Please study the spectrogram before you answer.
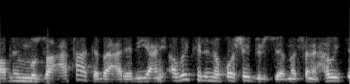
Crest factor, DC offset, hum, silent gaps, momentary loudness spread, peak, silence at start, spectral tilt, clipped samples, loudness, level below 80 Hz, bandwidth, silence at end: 16 dB; under 0.1%; none; none; 3 LU; -4 dBFS; 0 s; -9 dB/octave; under 0.1%; -20 LUFS; -68 dBFS; 4.1 kHz; 0.1 s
